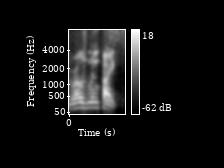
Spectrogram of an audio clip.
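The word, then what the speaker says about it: Rosamund Pike: crazy I thought you pronounce it another type away but like no it's Roseman Pike yeah man like she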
